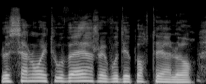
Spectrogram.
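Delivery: smooth, honeyed small villain voice. Pay tribute to your actor by imitating his villain, in a sugary David Talbot villain voice. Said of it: "Il est toujours très doucereux".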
